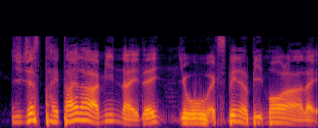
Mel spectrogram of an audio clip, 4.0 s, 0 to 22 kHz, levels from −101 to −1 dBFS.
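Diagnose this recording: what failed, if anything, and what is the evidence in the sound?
Low-delay AAC compression runs throughout the speech at the codec stage: plainly audible rough, grainy texture, with noise filling the gaps between harmonics. The likely cause is AAC-ELD, whose short frames resolve pitch poorly, and the damage level fits a bitrate near 32 kbps.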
